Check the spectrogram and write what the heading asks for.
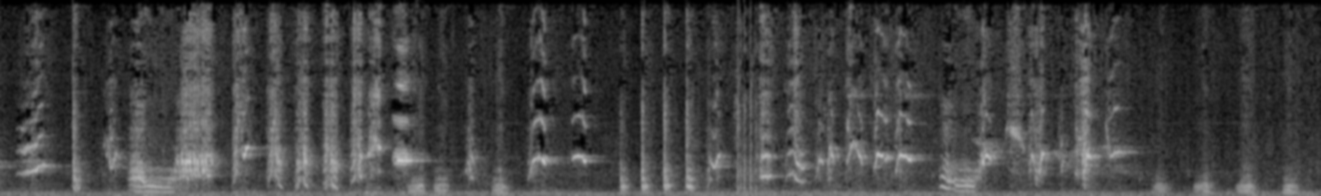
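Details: Javan myna song with full filler phrases, dense mix of sharp clicks, harsh bursts and short whistled notes in rapid succession, with other starlings answering and music audible.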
